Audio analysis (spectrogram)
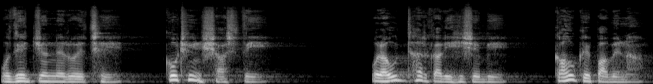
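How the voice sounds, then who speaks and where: A man reading a scripture translation as a solemn, formal scripted narration, with measured and deliberate phrasing. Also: mid-range voice, expressive, darkish tone, slightly rough. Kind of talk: solemn scripted religious recitation in prose. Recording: long hall-like reverb.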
